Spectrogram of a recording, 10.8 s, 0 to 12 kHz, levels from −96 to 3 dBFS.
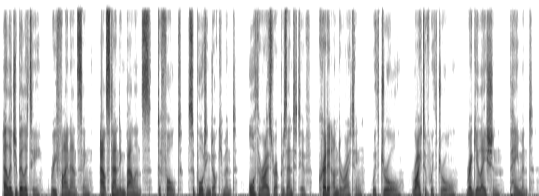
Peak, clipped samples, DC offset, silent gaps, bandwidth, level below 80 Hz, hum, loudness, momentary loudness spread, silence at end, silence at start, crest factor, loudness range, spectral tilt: -2 dBFS; under 0.1%; under 0.1%; none; 12 kHz; -40 dBFS; none; -24 LUFS; 12 LU; 0 s; 0.05 s; 22 dB; 4 LU; -3.5 dB/octave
